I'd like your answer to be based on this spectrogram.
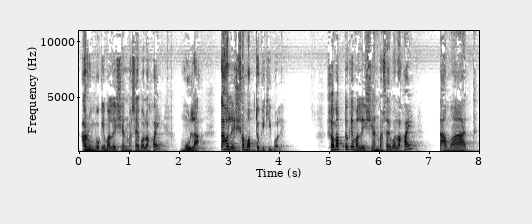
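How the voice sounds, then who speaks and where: A young man giving a casual spoken language lesson, explaining patiently and repeating each word slowly. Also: high-pitched, big pitch swings, slightly rough. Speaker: language teacher.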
